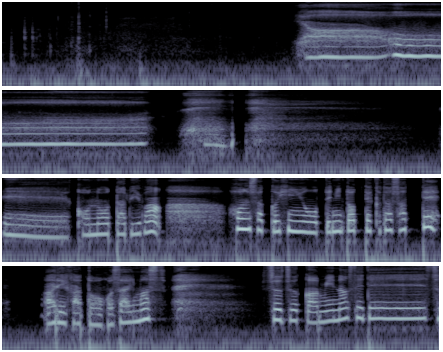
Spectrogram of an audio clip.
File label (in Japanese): フリートーク; KU100; 女子力MAX小柄女子; SEなし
